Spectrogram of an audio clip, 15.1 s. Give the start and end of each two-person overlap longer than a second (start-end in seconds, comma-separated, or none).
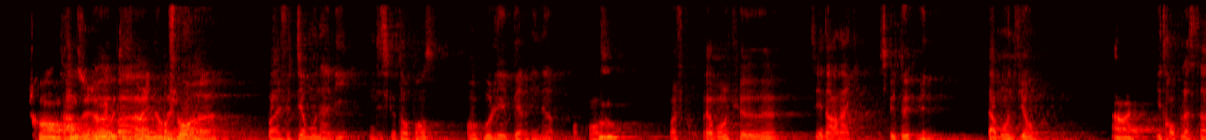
0.8-2.5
